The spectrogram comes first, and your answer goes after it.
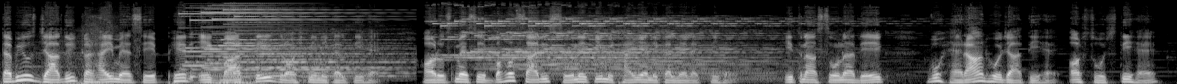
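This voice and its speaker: A man's voice: fairly low pitch, measured pace. A man narrating a scripted moral story for children. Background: background music.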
